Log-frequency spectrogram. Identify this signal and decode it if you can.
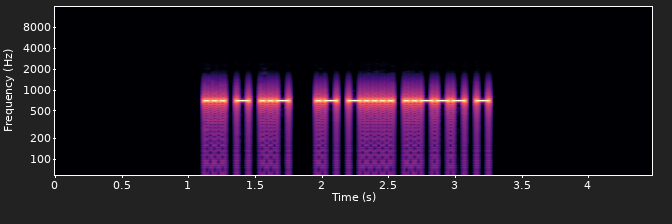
Morse code, heard as a keyed tone, about 39 wpm, 700 Hz. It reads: STU A62T
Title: CWT Exchange 40wpm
